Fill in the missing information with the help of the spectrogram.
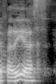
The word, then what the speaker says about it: Farias: Did I pronounce that right? – Farias. – Diego Farias, who's the co-founder and CEO of Amuse, joining us for episode 4 of the L's, aka Lessons Learned.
